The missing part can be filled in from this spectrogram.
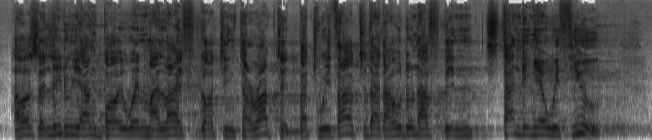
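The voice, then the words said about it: French-influenced accent. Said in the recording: “You would pick up from accent that it's got some French words in it.”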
